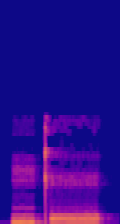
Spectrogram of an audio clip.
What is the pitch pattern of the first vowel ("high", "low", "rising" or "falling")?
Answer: high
